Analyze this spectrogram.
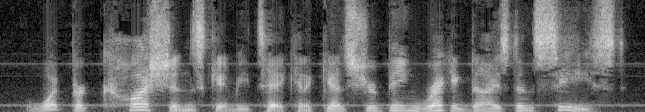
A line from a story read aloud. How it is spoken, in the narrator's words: I resumed, half-groaning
